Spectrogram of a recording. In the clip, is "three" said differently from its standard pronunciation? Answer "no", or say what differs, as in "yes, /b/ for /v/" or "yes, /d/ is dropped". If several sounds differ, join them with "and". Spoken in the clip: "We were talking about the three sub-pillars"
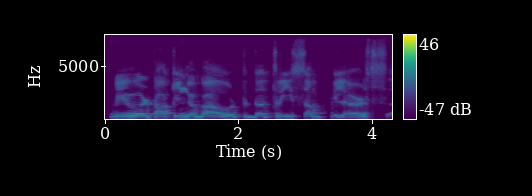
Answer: yes, /t/ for /θ/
